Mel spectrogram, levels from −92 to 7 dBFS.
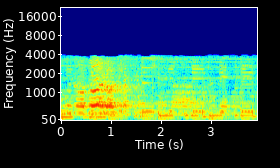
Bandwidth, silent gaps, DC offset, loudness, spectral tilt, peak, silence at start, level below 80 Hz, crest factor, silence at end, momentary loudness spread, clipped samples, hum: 4 kHz; none; under 0.1%; -16 LUFS; -10.5 dB/octave; 0 dBFS; 0 s; -36 dBFS; 16 dB; 0 s; 12 LU; under 0.1%; none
